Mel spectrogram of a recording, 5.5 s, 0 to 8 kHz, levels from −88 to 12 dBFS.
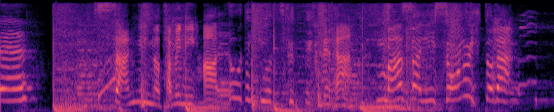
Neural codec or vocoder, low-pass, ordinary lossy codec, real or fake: codec, 16 kHz, 4 kbps, X-Codec, HuBERT features, trained on general audio; 7.2 kHz; AAC, 32 kbps; fake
